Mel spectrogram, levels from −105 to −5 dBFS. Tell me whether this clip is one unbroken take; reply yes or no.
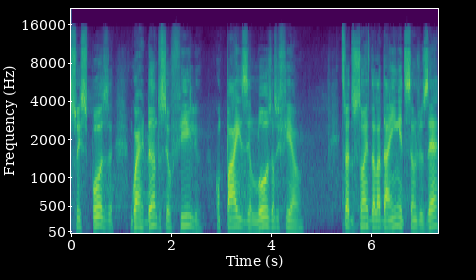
no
